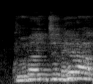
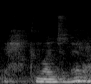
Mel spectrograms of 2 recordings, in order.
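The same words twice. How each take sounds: First: Full-voiced order to stop; firm rebuke. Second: Low, soft, fed-up grumble; weary plea. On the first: Paul finally tells the pestering girl to stop, firm rebuke. Paul fed up, second firmer take. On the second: Retold or imitated. Paul to the girl who keeps pestering him, weary plea. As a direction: say it under your breath, low and worn out.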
